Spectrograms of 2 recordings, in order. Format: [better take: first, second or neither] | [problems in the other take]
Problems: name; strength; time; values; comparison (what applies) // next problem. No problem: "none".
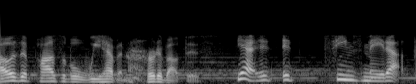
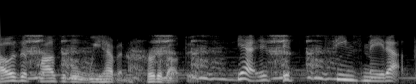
first | background sound (Cough); 6 dB below the speech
